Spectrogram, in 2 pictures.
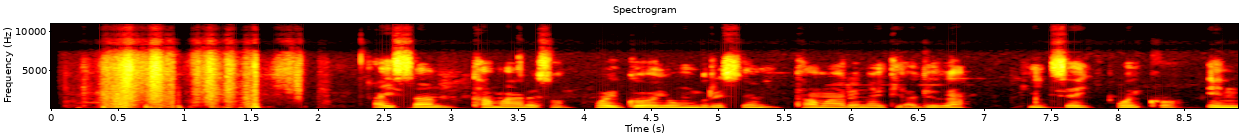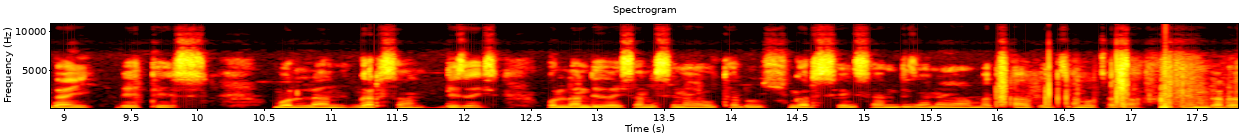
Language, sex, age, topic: Gamo, male, 18-24, government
